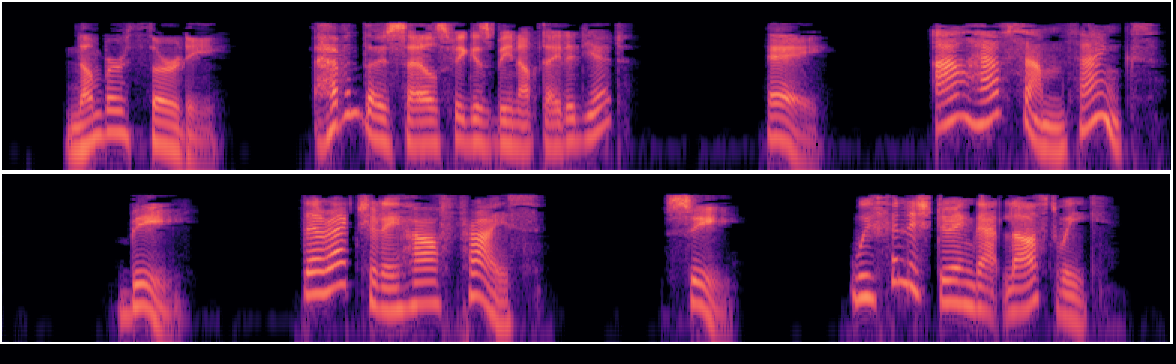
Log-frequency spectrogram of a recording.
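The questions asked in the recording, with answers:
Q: Haven't those sales figures been updated yet?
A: C: We finished doing that last week.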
